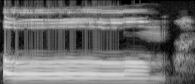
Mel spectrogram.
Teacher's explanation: दीर्घ से भी अधिक समय लगता है।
